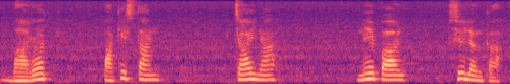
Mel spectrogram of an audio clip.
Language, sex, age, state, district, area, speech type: Gujarati, female, 18-30, Gujarat, Ahmedabad, urban, spontaneous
